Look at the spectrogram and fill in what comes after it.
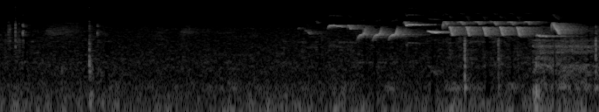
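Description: A songbird singing a fast run of short, high notes for about two and a half seconds, starting about three seconds in. A few faint clicks come before it.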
